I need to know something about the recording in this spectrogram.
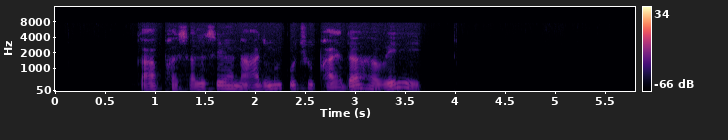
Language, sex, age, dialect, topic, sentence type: Chhattisgarhi, male, 18-24, Western/Budati/Khatahi, agriculture, question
